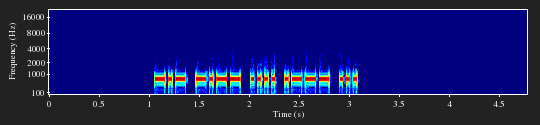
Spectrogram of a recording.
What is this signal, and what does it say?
Morse code, heard as a keyed tone, about 36 wpm, 700 Hz. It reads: KYHJS
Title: Code Groups - 5 Letters - 35wpm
